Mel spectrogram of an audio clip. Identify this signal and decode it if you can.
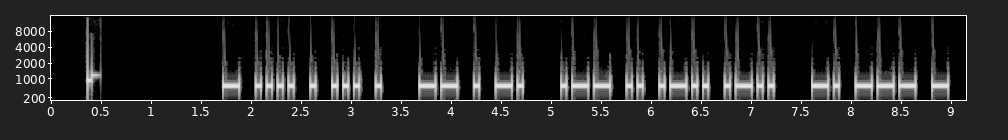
Morse code, heard as a keyed tone, about 22 wpm, 700 Hz. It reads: THESE MEN WILL NOT
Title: Sentences from Top 1000 Words - Review Part 1 - 22wpm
